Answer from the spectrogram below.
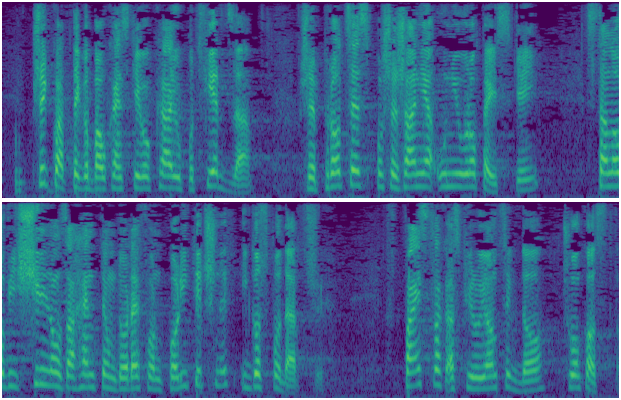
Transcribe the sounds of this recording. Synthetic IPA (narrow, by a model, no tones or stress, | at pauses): pʂɘkwat̪ːɛɡɔbawkaj̃skʲɛɡɔkɾajupɔt̪fʲjɛɾd̪za̰ | ʐɛpɾɔt̪sɛspɔʂɛʐaɲaʔuɲiɛwɾɔpɛjskʲej | st̪anɔvʲiɕilnɔ̃w̃zaxɛnt̪ɛd̪ɔɾɛfɔɾmpɔlʲit̪ɘt͡ʂnɘxiɡɔspɔd̪a̰ɾt͡ʂɘ̰x | fpaj̃st̪faxaspʲiɾujɔnt̪sɘɣd̪ɔt͡ʂwɔŋkɔst̪fa̰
